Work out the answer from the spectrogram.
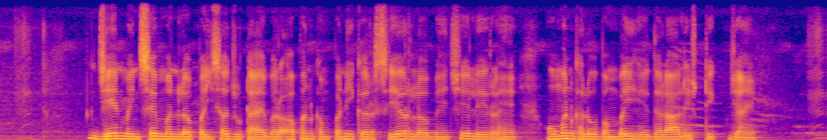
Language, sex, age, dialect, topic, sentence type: Chhattisgarhi, male, 25-30, Northern/Bhandar, banking, statement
